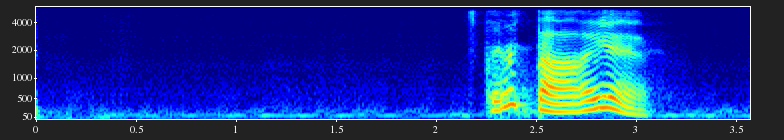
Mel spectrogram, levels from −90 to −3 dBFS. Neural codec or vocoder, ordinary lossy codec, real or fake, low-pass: codec, 16 kHz, 1 kbps, FreqCodec, larger model; none; fake; 5.4 kHz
